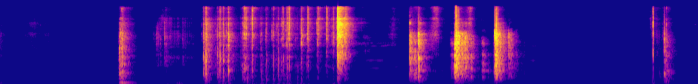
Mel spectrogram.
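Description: A deck of oracle cards shuffled by hand: a knock of the deck on the wooden table about a second in, then two spells of rapid, papery card shuffling, and a couple of light taps near the end.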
